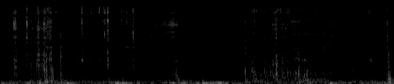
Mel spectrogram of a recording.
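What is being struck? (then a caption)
Dead tree branch, wood. A thin twig taps and scratches along the surface of a solid dead wooden tree branch with partly peeled, cracked bark. Short dry ticks and bright scraping rasps are heard over a soft low rumble, with the taps dying away almost instantly.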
